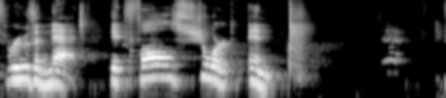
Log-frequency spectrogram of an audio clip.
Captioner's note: clap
